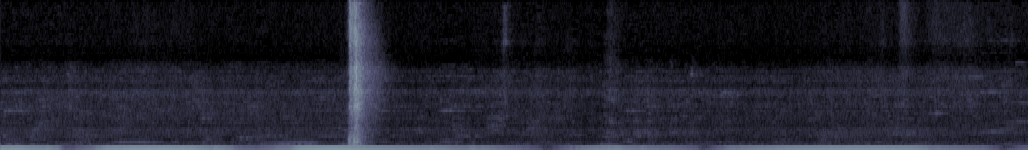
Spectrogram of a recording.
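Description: Singing bowl sounding one steady, sustained tone that swells and fades as it is rimmed with a wand, with a single sharp tap about two and a half seconds in.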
